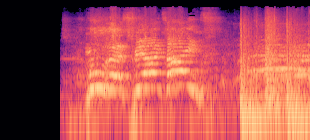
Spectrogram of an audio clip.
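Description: A man sings loudly into a microphone.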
